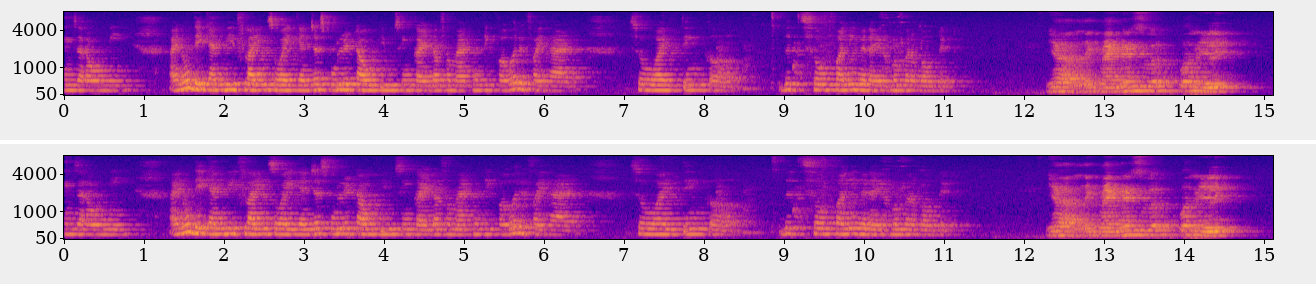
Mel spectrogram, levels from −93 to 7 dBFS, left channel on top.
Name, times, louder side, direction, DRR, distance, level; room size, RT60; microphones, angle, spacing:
voice 1, 0.0-8.6 8.9-11.0, left 2 dB, 45° left, 1 dB, 2.2 m, -27 dB
voice 2, 12.3-14.4, right 1 dB, 25° right, -3 dB, 6.2 m, -23 dB
12.0 x 8.3 x 9.6 m, 0.82 s
head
